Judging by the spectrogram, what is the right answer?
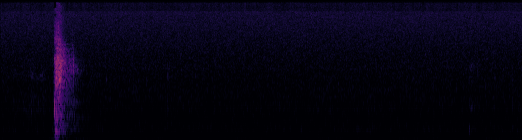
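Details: Orange tabby cat in a quiet room giving one sharp, brief sneeze followed by a faint click.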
